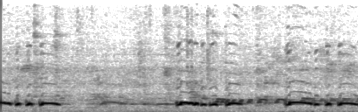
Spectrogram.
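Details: Zebra doves of the Cemani and Silver strains singing actively in a head-to-head comparison: short rolling cooed phrases near one pitch, each a quick stutter of notes ending in a longer coo, given in three bursts with quiet gaps.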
